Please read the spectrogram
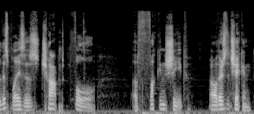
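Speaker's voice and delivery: ordinary delivery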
